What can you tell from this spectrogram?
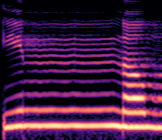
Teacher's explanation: Lam pada lafaz Allah atau lam jalalah dibunyikan secara tafkhim sebab huruf sebelumnya berbaris fathah, maka dibacanya tebal.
